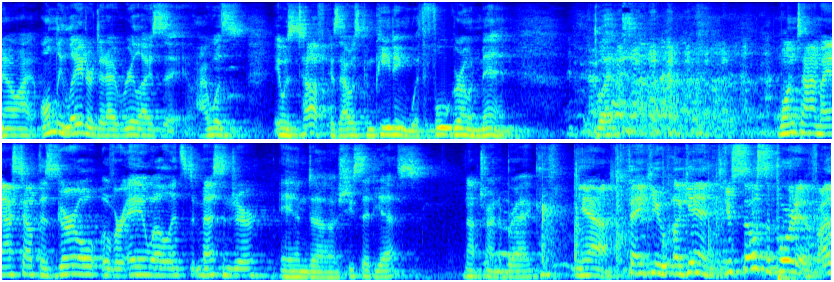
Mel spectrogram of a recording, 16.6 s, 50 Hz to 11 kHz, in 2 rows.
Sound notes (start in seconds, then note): 5.7 audience Laughing; 13.6 audience Member Clapping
